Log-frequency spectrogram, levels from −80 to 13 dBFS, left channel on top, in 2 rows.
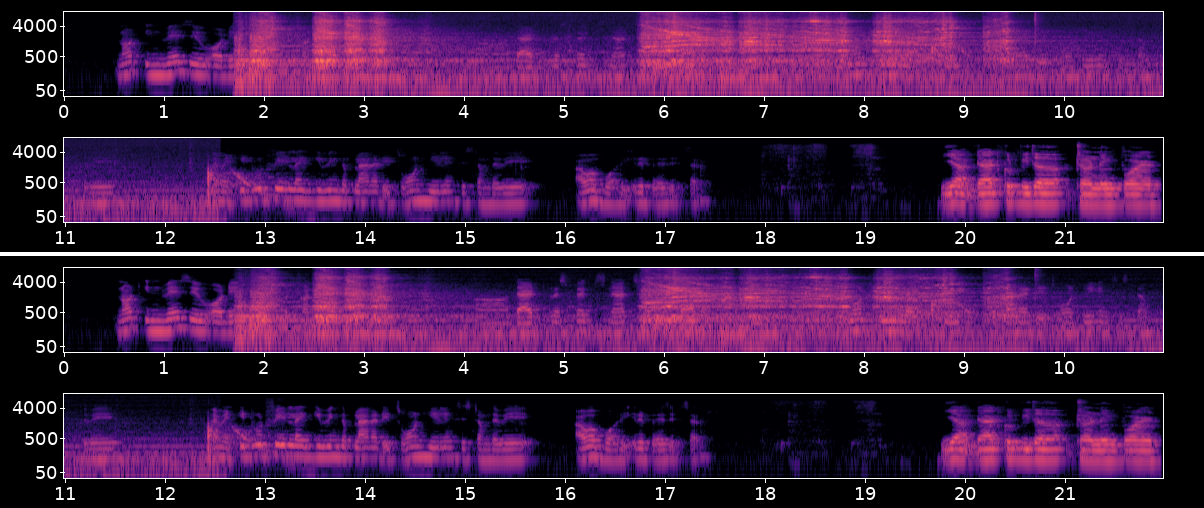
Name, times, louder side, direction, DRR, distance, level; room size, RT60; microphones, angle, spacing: voice 1, 0.5-3.4 4.1-7.2 7.7-10.9 11.2-11.6 12.4-15.7 16.1-17.4, right 3 dB, 55° right, 0.9 m, -37 dB
sound 1, 1.7-12.5, left 5 dB, 35° left, 0.7 m, -26 dB
sound 2, 8.7-10.4 12.4-14.9 15.2-15.4, equal, 5° left, 1.2 m, -42 dB
voice 2, 19.8-21.9, left 2 dB, 80° left, 1.6 m, -27 dB
9.7 x 5.3 x 2.9 m
head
